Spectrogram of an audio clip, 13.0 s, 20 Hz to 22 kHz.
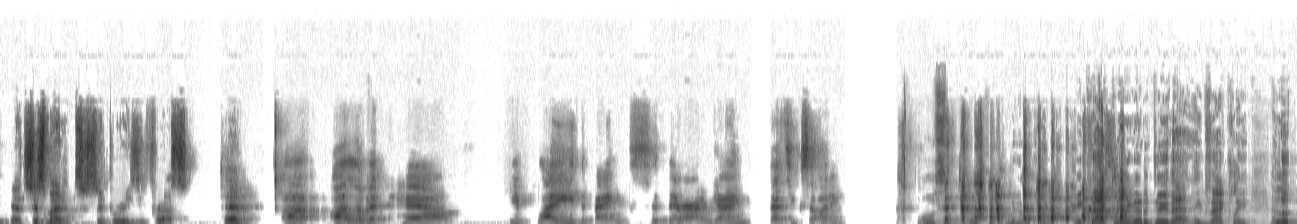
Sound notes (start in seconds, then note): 9.4 loud laughing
